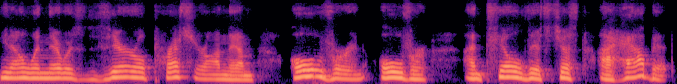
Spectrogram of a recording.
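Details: Adult man with lifelong stuttering, three months into a treatment program, speaking with his short-stops speech plan; he reports no stuttering since starting; treated stuttering (fluent, paced speech).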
